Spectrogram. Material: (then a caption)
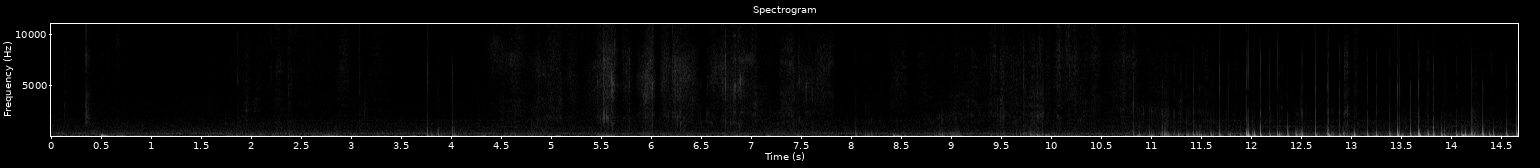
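Rock salt. A palm-sized solid orange Himalayan rock-salt block is held in both hands and tapped with long painted nails. Soft, scattered clicks and faint scratchy rustling come first. After about 11 seconds they give way to louder, rapid, irregular tapping with short, dull, low-heavy knocks that die away almost at once.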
